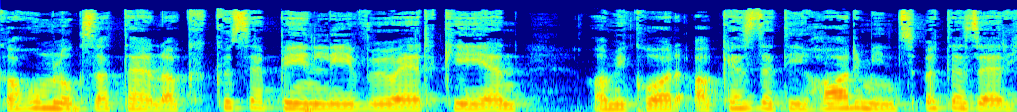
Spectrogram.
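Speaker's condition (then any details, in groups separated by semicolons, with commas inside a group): No condition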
